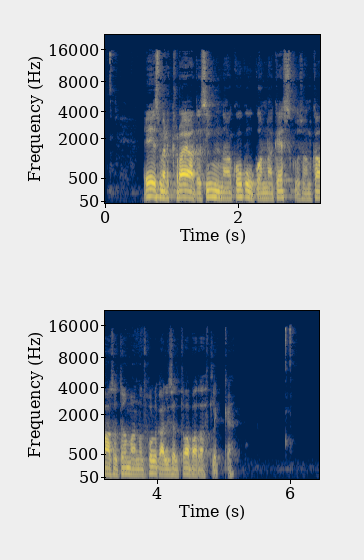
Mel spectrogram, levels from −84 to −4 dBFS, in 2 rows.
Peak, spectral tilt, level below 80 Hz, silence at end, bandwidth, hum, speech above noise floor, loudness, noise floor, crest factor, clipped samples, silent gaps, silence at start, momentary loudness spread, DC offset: -2 dBFS; -6.5 dB/octave; -56 dBFS; 1.3 s; 16.5 kHz; none; 52 dB; -18 LUFS; -70 dBFS; 18 dB; under 0.1%; none; 0.6 s; 23 LU; under 0.1%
